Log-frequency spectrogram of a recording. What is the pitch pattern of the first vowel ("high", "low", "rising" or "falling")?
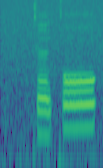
low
